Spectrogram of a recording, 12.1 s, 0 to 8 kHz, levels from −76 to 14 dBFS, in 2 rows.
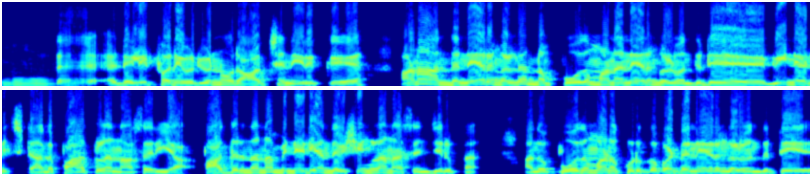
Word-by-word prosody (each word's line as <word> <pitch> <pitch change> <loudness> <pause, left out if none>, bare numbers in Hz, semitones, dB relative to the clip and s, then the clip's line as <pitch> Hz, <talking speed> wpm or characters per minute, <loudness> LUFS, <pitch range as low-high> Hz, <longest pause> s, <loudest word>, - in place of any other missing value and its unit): இந்த 155 -5 -9 0.5
டெலிட் 190 +4 +1
பார் 195 -3 +1
எவரியோன்னு 175 +5 0
ஒரு - - 0
ஆப்ஷன் 165 0 -1
இருக்கு. 145 -5 -1 0.5
ஆனா, 230 - +2
அந்த 185 -2 0
நேரங்கள்ல 205 +1 +1
நான் - - -2
போதுமான 195 -1 +1
நேரங்கள் 185 -2 +1
வந்துட்டு 175 +6 0 0.4
வீணடிச்சுட்டேன். 185 -6 +1
அத - - 0
பார்க்கல - - 0
நான் - - -2
சரியா. 115 0 +1 0.2
பார்த்திருந்தேன்னா 200 +3 0
மின்னாடியே 185 +2 +2
அந்த 170 -2 +1
விஷயங்களல்லா 180 +4 +1
நான் - - -4
செஞ்சுருப்பேன். 140 +2 -2 0.4
அந்த 135 - 0
போதுமான 185 +4 +1
குடுக்கப்பட்ட 180 0 -1
நேரங்கள் 150 -1 +2
வந்துட்டு 155 +5 0
180 Hz, 150 wpm, -22 LUFS, 155-195 Hz, 0.5 s, ஆனா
